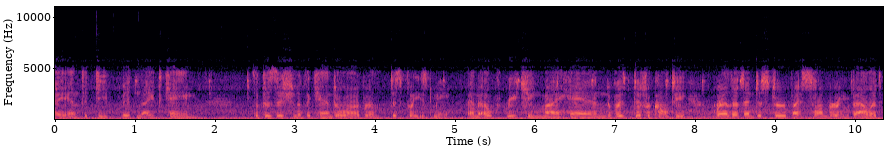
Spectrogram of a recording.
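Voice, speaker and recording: A man giving a solemn, deliberate, formal dramatic reading of a gothic short story. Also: on the low side. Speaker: story reader. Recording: noisy shortwave radio broadcast, heavy static. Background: loud radio noise.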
